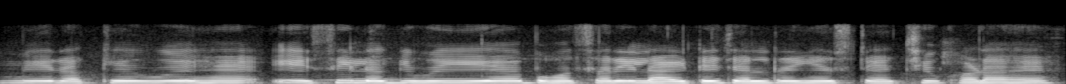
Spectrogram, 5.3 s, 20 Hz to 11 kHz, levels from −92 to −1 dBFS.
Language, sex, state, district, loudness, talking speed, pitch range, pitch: Hindi, female, Chhattisgarh, Raipur, -13 LUFS, 190 wpm, 235-245 Hz, 240 Hz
